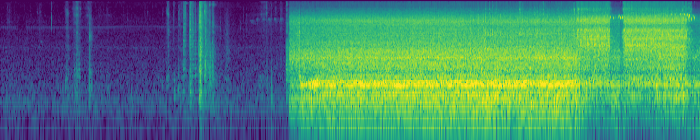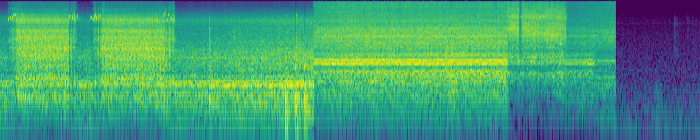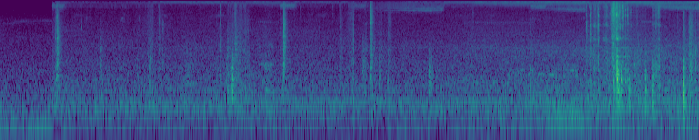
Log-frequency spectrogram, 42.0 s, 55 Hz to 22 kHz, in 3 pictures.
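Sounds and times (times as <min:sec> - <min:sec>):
electric power tool motor whine: 0:05.7 - 0:26.3.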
